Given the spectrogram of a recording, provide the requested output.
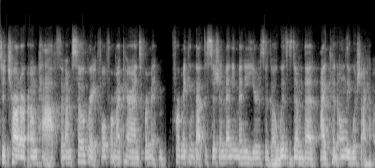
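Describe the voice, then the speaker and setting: Someone with a Chinese accent talks at a fairly quick pace, with audible room echo. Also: woman. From Hong Kong. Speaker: HR executive. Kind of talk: interview.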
